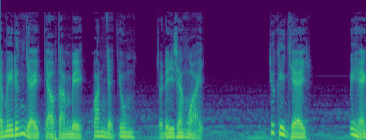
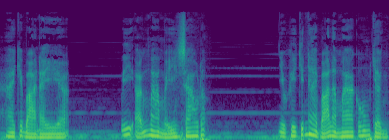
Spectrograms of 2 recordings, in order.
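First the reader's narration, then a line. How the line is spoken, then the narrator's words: Sighing. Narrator (Vietnamese): Chợt Quanh thở dài nói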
